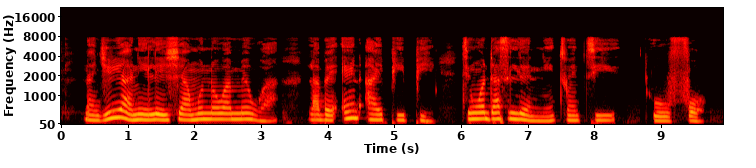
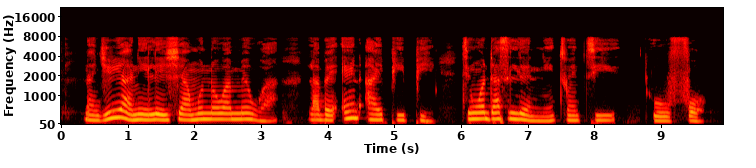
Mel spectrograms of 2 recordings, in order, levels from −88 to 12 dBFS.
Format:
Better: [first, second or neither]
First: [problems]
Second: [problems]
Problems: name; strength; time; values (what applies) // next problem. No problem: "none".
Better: first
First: none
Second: noise reduction (neural mask model Resemble Enhance denoiser)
